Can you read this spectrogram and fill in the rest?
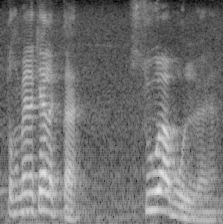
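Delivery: ordinary delivery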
